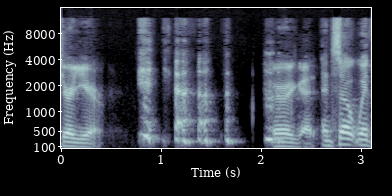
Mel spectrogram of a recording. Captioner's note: laugh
